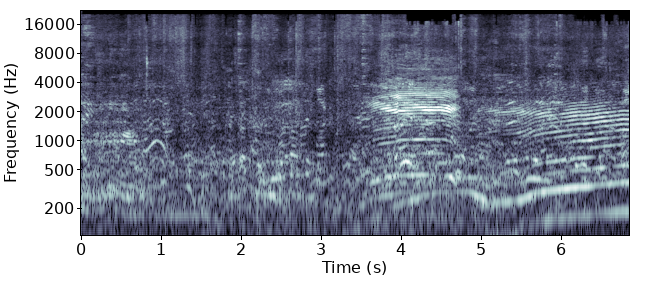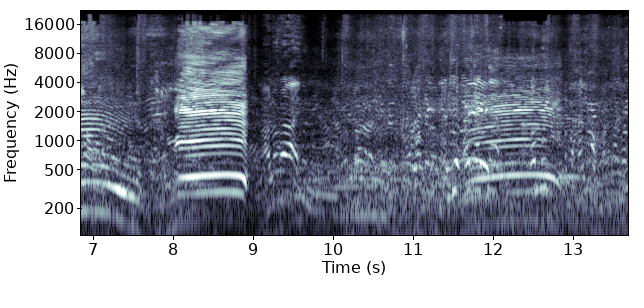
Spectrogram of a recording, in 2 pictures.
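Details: Improved-breed dairy cows and calves at Ambari market in Dinajpur, Bangladesh; several drawn-out moos, some arching in pitch, one loud harsh bellow near the middle, with a busy crowd murmuring throughout.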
